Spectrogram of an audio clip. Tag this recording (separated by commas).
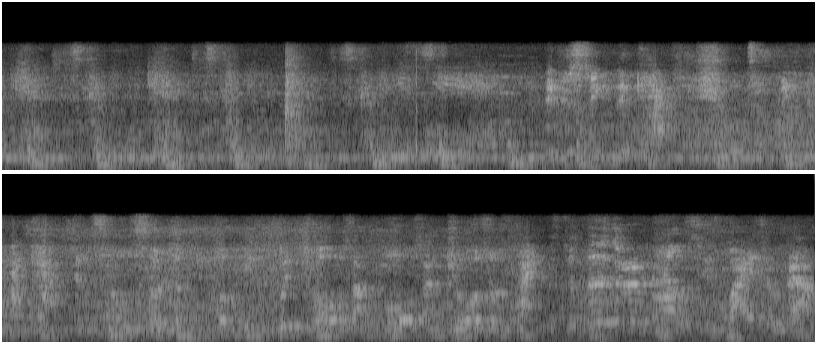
Music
